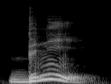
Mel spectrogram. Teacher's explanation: quand tu ne commences pas par ce mot-là, il y a un mot avant, tu fais sauter ce alif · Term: alif de liaison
